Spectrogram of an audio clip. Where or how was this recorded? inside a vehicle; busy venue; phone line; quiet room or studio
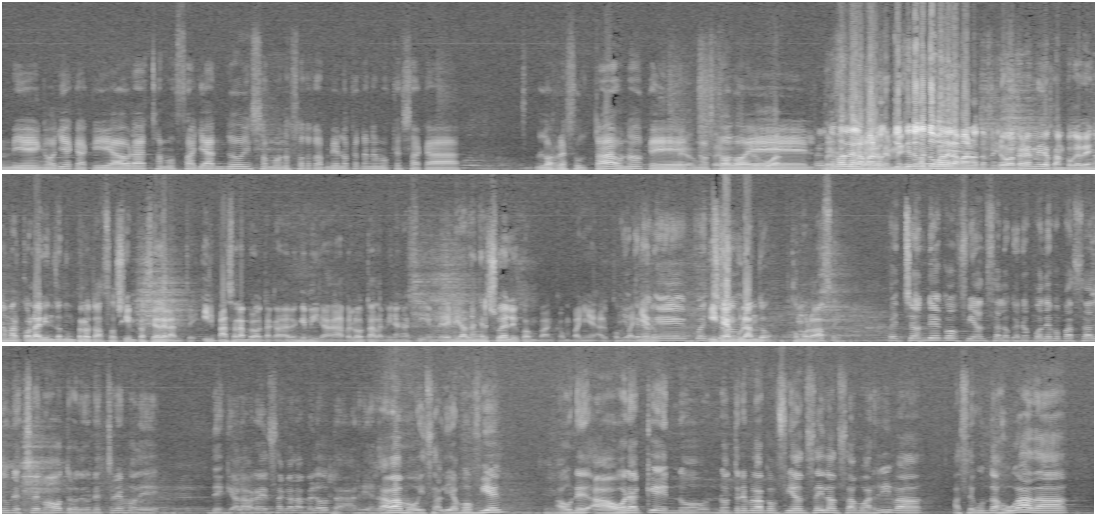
busy venue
